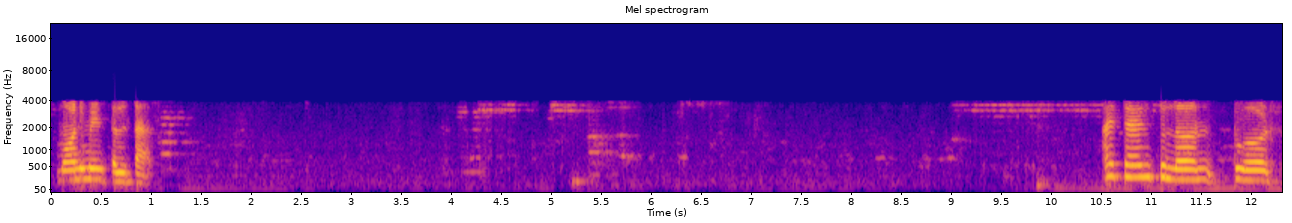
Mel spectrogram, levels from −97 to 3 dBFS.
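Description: What you've got here is a speech recording that's been through the Speex codec for its whole length, and the damage is easy to hear. The voice comes across rough and grainy, with that buzzy, slightly synthetic edge CELP coding leaves when it's short of bits to rebuild the excitation signal underneath the vocal tract shape. The amount of degradation points to a fairly low setting, somewhere around 11 kbps, where the codec is clearly struggling to keep speech clean.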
